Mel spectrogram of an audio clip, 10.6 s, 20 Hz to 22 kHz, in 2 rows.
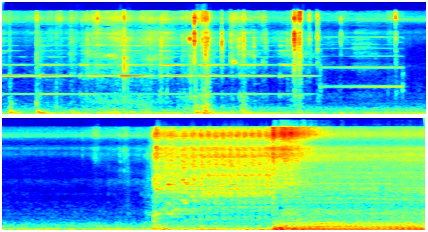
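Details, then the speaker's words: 2001 Ford F250 5.4 V8 after starter replacement and cam position sensor work, started in park: door chime, then a brief starter spin and it catches into a deep, even idle with no stumble; possibly smoking some. Normal start. "nice that sounded amazing got to love it"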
